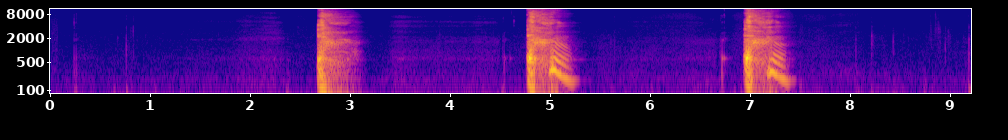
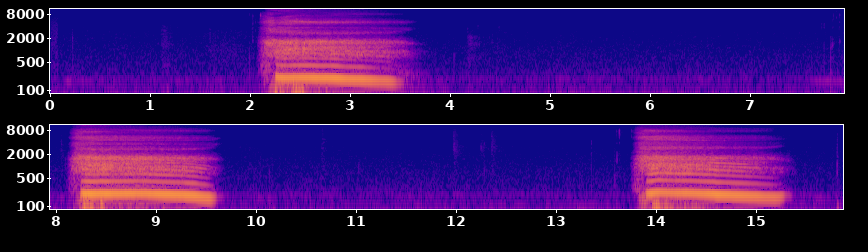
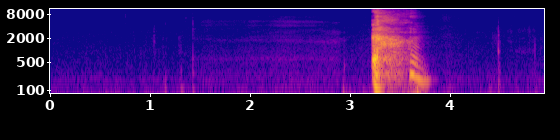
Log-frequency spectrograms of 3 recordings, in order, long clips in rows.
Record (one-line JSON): {"three_cough_length": "9.2 s", "three_cough_amplitude": 32768, "three_cough_signal_mean_std_ratio": 0.21, "exhalation_length": "15.9 s", "exhalation_amplitude": 2595, "exhalation_signal_mean_std_ratio": 0.45, "cough_length": "4.9 s", "cough_amplitude": 21226, "cough_signal_mean_std_ratio": 0.18, "survey_phase": "beta (2021-08-13 to 2022-03-07)", "age": "18-44", "gender": "Female", "wearing_mask": "No", "symptom_fatigue": true, "smoker_status": "Never smoked", "respiratory_condition_asthma": false, "respiratory_condition_other": false, "recruitment_source": "REACT", "submission_delay": "2 days", "covid_test_result": "Negative", "covid_test_method": "RT-qPCR"}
